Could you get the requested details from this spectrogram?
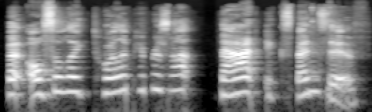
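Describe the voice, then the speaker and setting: A woman co-hosting a casual podcast, reading listener stories aloud and giving relaxed, opinionated takes that often trail off quietly. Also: sits high, moderate pace. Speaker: podcast co-host.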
